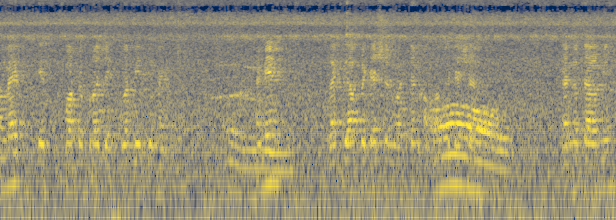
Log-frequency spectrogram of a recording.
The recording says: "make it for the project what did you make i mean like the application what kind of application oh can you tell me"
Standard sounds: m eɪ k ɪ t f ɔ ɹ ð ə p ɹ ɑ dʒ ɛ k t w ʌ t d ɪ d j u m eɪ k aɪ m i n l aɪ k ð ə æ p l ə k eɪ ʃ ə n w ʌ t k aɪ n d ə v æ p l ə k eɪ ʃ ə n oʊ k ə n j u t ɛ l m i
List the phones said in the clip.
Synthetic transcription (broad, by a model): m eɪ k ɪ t f ɔ ɹ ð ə p ɹ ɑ dʒ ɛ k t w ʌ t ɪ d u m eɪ aɪ m i n l aɪ k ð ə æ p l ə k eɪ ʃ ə n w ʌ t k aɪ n ə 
